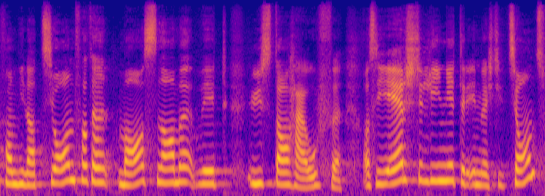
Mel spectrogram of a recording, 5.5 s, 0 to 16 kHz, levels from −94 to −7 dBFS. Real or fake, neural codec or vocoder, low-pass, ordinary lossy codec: fake; autoencoder, 48 kHz, 32 numbers a frame, DAC-VAE, trained on Japanese speech; 14.4 kHz; Opus, 64 kbps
